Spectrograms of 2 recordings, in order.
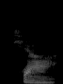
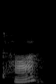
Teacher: You hear that the ya is after this t, so it makes the t soft.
